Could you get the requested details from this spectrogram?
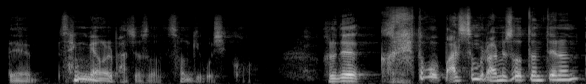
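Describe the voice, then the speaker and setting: An older male pastor delivers an early-morning sermon in a husky, gravelly voice. His pitch climbs and drops with lively energy, and he moves from booming exclamations to near-whispers. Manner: conversational preaching, swings from loud exclamations to near-whispers. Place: church sanctuary.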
